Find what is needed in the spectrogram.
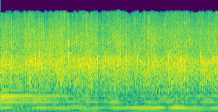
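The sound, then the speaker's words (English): A crowd applauds steadily, a dense wash of many hands clapping at constant loudness, with a faint low electrical hum running underneath throughout. “The reason we clap is because Jesus loves us and he wants to change us”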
